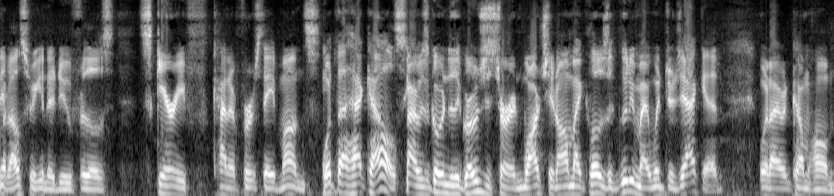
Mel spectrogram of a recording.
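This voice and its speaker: A man speaks with a Chicago accent. His pace is fairly quick. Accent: Chicago American. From US Midwest, north side of Chicago. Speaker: Irish fiddle player and music teacher. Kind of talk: casual chat.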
